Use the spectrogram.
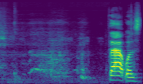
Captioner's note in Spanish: Finebros ríen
